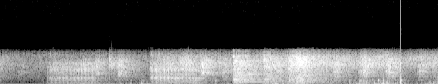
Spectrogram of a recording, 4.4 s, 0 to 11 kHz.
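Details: Female Samoyed yowling and mullet fishing as a male Samoyed and a Maltese-Pomeranian watch, 2008: a drawn-out, groaning, wavering vocalisation with rich harmonics, rising in strength midway, with a woman talking and some clatter.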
